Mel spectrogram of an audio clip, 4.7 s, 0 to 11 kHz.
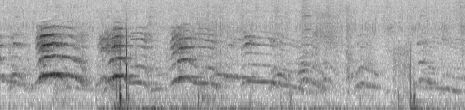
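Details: Dogs awaiting gruel at kitchen feeding time, January 20, 2017, give loud, drawn-out whining howls that arch up and fall away, several voices overlapping, with a sharp knock and faint human voices.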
